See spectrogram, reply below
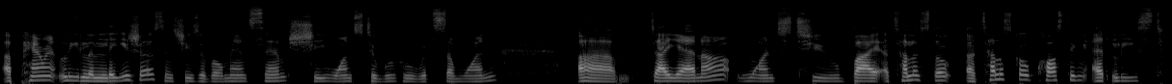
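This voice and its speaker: A woman's voice: low voice, unhurried, clean tone, dry recording. A woman hosting a let's play, chatting casually and unhurriedly with fillers, a bit sniffly. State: sniffly, slightly congested. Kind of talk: casual gameplay commentary.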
